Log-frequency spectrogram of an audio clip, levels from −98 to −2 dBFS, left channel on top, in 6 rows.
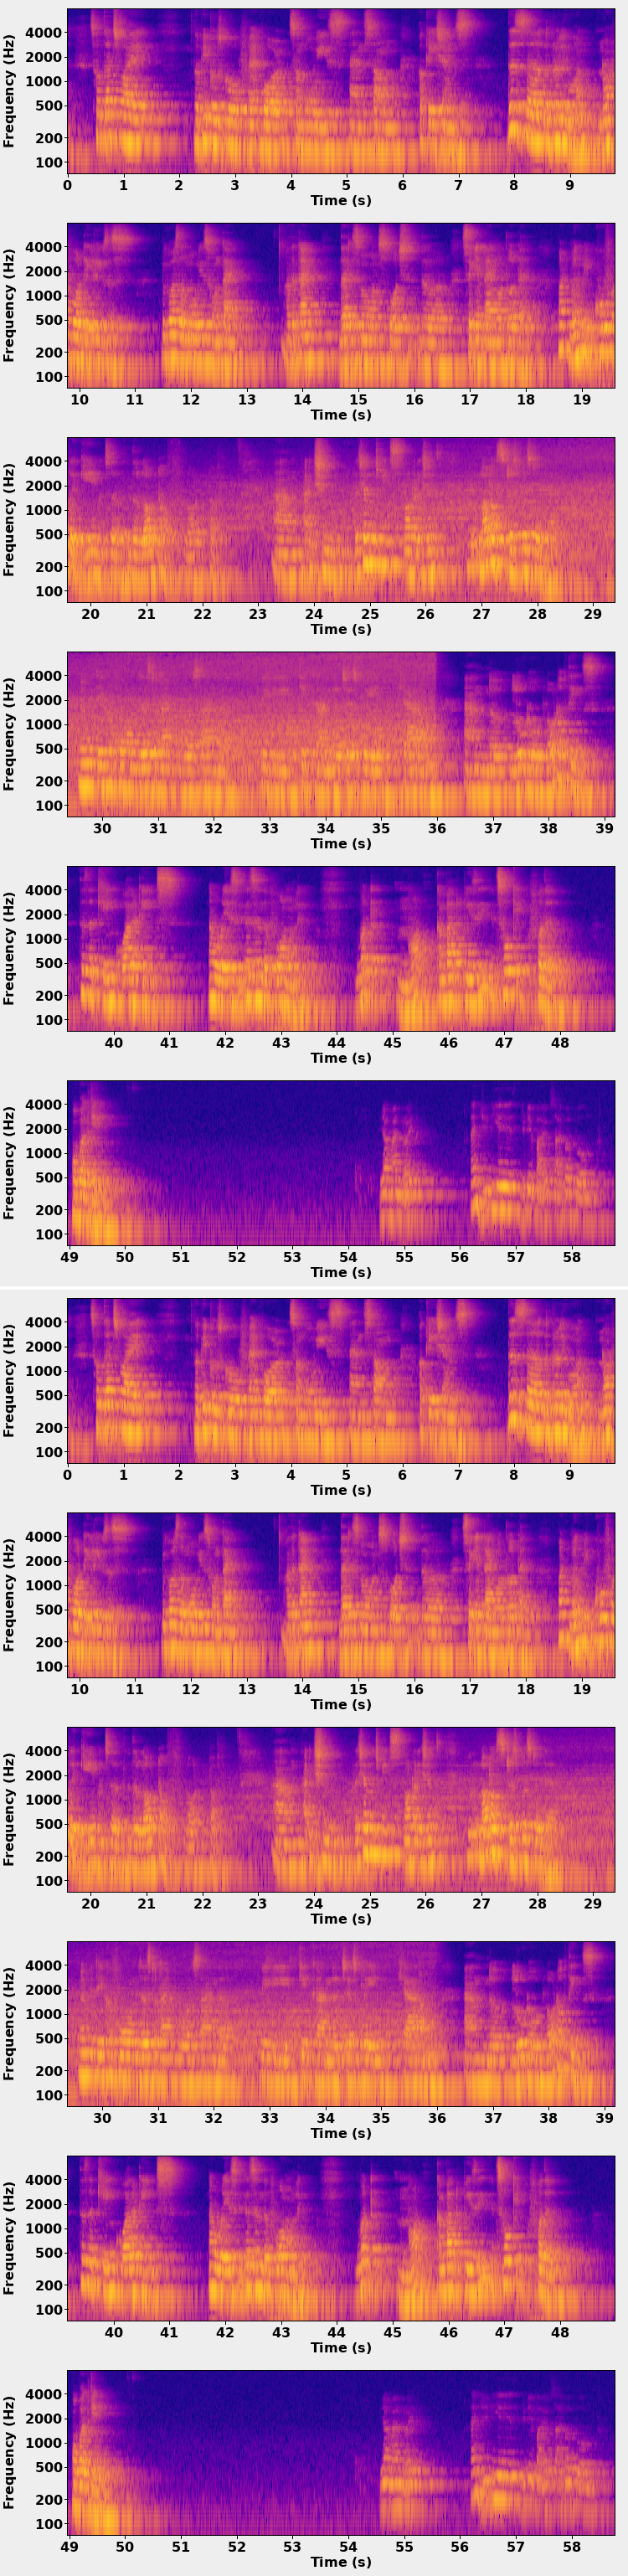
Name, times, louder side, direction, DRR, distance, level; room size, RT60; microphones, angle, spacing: voice 1, 0.4-1.4 2.3-5.9 6.3-7.2 7.9-10.9 11.5-13.0 13.6-14.2 14.6-16.6 16.9-18.1 18.6-22.3 22.7-28.3 29.6-32.3 32.8-36.0 36.5-38.8 39.4-41.1 41.7-43.5 43.8-44.0 44.3-44.7 45.1-45.5 45.8-48.0 49.0-49.7, equal, 5° right, -4 dB, 1.0 m, -23 dB
sound 1, 19.7-36.5, left 3 dB, 50° left, 0.4 m, -36 dB
voice 2, 54.6-55.2 56.2-58.5, left 1 dB, 85° left, 3 dB, 0.9 m, -29 dB
9.3 x 4.6 x 3.1 m, 1.2 s
head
